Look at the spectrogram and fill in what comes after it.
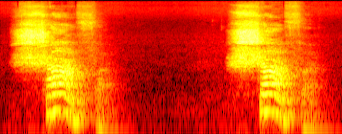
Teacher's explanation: і тепер як завжди Ми зробимо наголос шафа шафа Все вірно ми наголос зробили на перший голосний а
